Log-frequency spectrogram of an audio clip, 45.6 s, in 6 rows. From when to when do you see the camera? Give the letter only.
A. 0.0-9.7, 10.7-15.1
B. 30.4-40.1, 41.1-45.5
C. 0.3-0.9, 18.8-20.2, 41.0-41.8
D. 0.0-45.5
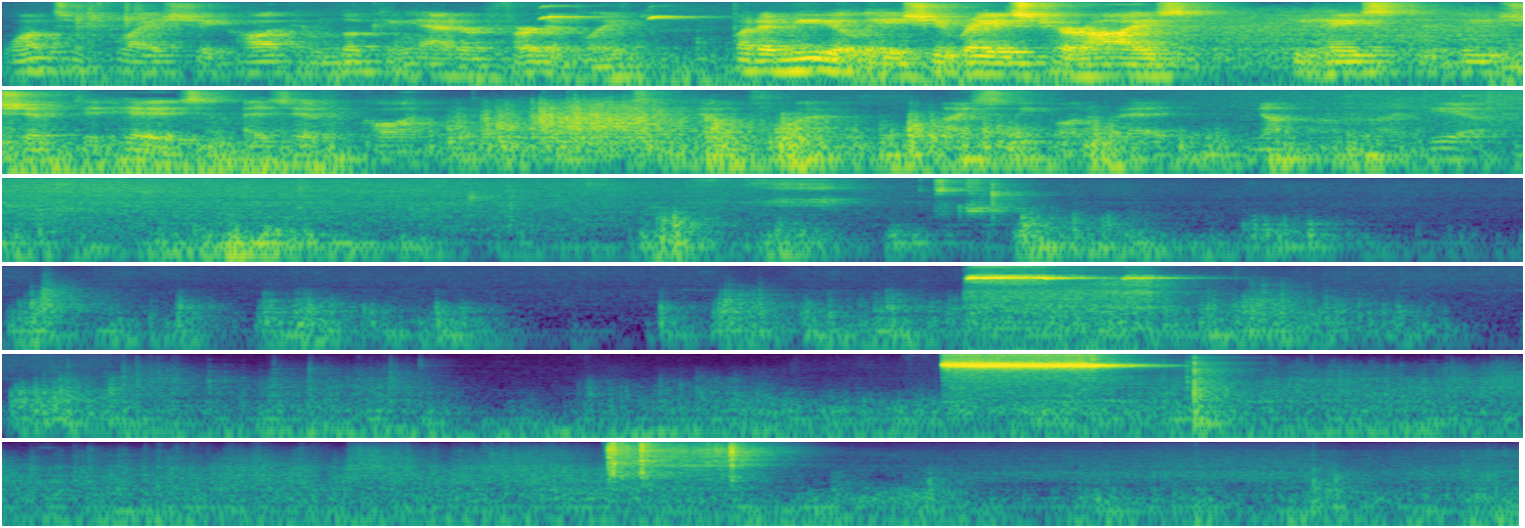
C.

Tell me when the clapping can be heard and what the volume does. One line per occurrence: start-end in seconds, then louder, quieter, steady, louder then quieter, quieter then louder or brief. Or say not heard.
not heard.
